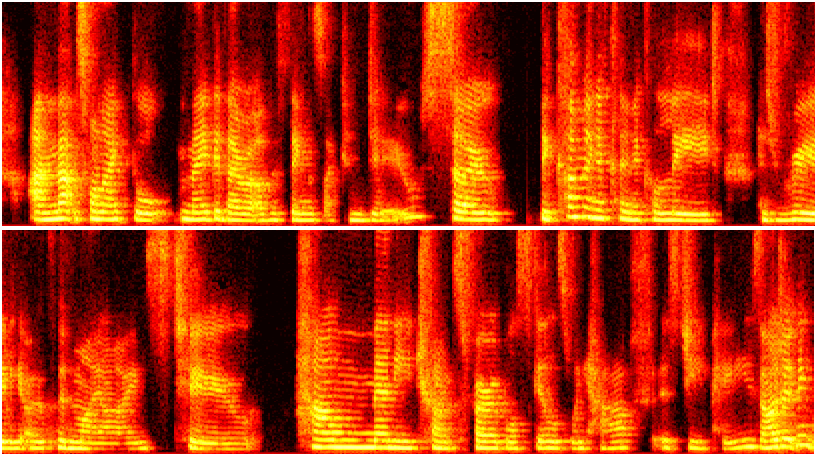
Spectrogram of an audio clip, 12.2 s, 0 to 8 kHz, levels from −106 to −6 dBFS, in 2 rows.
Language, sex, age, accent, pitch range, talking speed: English, female, 20-39, British, 225-260 Hz, 170 wpm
